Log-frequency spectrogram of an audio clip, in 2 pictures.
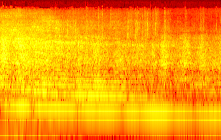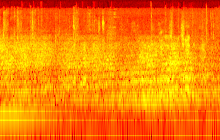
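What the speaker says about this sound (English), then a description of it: "fantastic noise you'll hear throughout the display is the operated Garrett CPE turboprop." A loud Garrett turboprop engine drones overhead at an airshow with a steady, slowly falling pitch as the aircraft passes, while a voice talks over it.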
